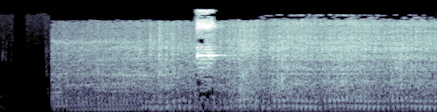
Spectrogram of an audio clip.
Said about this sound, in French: Des motos, des taxis-motos, leur nombre tend de plus en plus à augmenter à Conakry, tout comme les accidents avec les engins à deux roues que les conducteurs ne maîtrisent pas toujours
